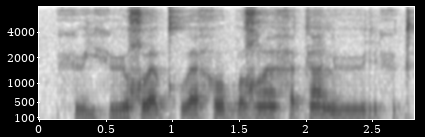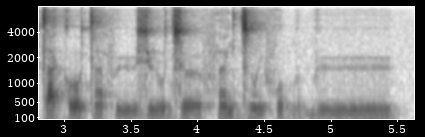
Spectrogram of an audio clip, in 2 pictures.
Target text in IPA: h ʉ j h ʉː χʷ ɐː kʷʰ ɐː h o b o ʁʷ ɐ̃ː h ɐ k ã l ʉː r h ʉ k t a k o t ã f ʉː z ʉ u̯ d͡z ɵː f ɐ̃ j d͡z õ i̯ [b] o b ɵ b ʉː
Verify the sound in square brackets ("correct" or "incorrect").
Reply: incorrect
